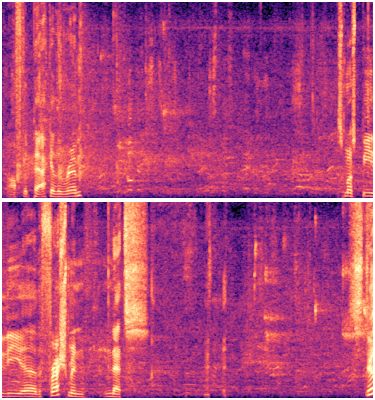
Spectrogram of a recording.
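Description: A small crowd murmurs in the stands.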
